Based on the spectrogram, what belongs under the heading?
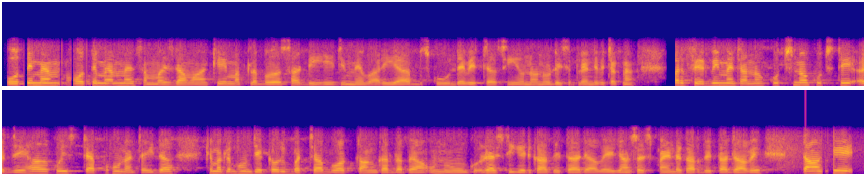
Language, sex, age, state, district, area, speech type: Punjabi, male, 30-45, Punjab, Amritsar, urban, conversation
